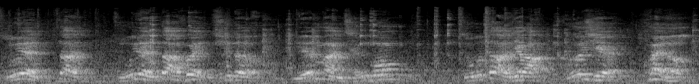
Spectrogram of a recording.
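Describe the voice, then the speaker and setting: High-voiced man giving formal greetings. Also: a little slow. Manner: formal, ceremonial. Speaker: conference speaker. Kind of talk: formal speech. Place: large conference hall. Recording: echoey hall, distant mic, noisy.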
